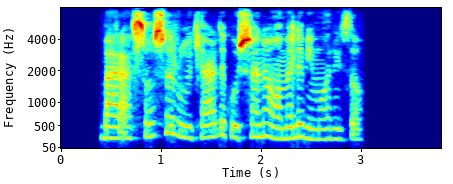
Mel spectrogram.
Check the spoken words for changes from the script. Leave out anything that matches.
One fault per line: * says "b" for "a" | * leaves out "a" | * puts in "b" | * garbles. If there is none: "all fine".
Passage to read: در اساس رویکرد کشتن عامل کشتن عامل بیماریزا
* says "بر" for "در"
* leaves out "کشتن عامل"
